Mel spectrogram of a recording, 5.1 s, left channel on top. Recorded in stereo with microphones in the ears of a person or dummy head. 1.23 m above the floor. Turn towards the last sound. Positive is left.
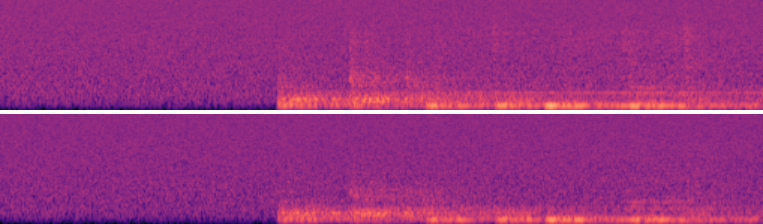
turn(degrees=60)  # may be behind; listen again after turning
